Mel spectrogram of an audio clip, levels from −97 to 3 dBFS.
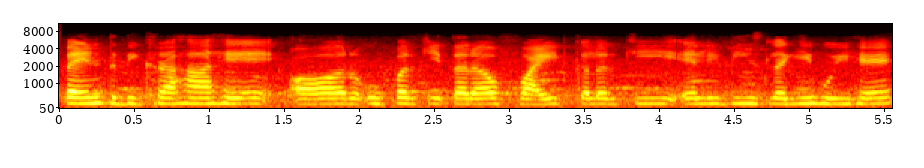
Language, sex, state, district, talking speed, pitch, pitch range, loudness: Hindi, female, Madhya Pradesh, Dhar, 160 wpm, 215 Hz, 210-220 Hz, -21 LUFS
